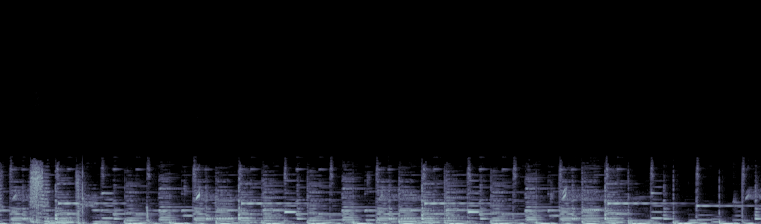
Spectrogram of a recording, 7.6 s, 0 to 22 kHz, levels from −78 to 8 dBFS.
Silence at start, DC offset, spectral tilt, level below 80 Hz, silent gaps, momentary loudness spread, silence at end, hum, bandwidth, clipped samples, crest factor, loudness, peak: 0 s; 0.1%; -7 dB/octave; -18 dBFS; none; 2 LU; 0 s; none; 6.2 kHz; under 0.1%; 14 dB; -19 LUFS; -2 dBFS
